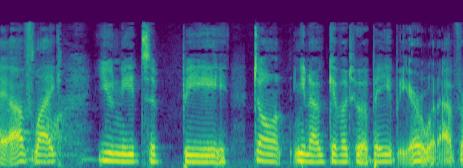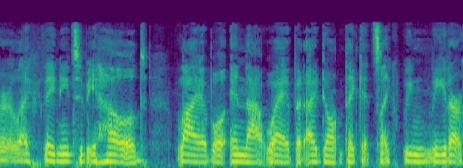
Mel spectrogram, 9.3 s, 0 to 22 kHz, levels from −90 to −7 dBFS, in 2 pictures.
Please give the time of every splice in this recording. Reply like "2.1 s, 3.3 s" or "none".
2.4 s, 3.5 s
